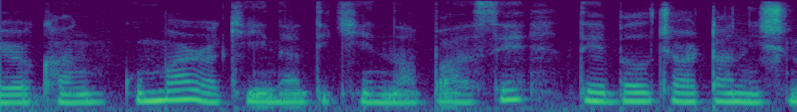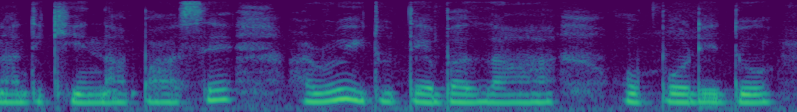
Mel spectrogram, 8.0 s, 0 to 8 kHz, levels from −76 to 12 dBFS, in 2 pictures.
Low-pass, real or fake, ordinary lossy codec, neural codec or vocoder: none; real; none; none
